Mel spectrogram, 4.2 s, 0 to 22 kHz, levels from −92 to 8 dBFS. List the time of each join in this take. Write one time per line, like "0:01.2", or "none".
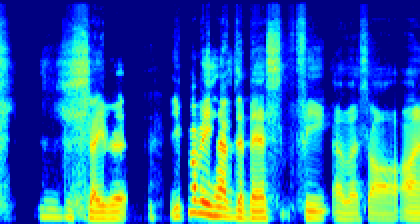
none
